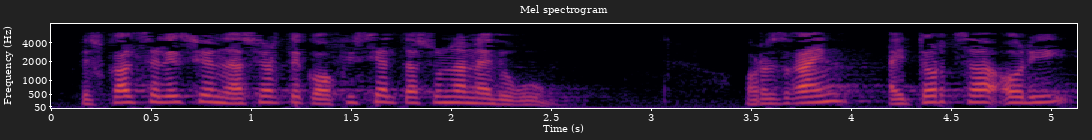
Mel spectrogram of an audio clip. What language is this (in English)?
Basque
